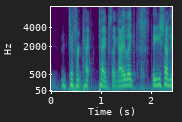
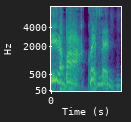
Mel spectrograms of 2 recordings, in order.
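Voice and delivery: imitating mom; 5 semitones higher than usual. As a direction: scold like an exasperated mother. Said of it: "when you imitate your mom".

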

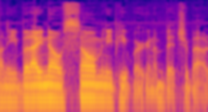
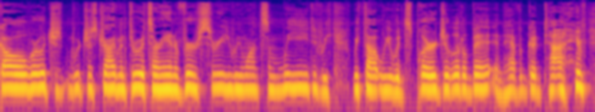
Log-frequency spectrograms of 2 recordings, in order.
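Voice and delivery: lightly voiced tourist couple; 7 semitones higher than usual. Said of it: "They're like".

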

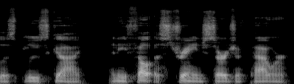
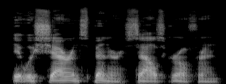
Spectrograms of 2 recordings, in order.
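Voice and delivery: ordinary delivery

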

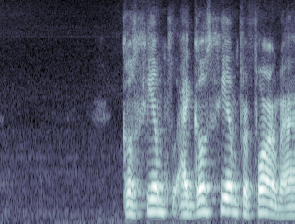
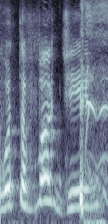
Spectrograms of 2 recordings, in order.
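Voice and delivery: mock indignant; 9 semitones higher than usual. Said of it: "I'm like".

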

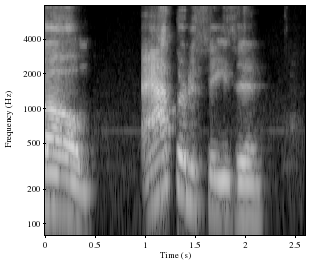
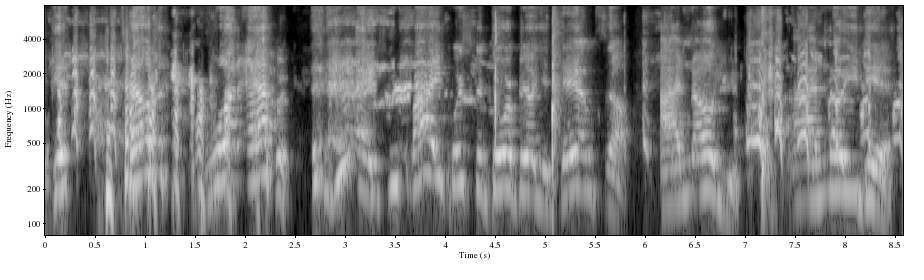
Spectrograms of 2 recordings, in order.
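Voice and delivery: laughing tease; 5 semitones higher than usual. Real, not acted. Teasing wife about the doorbell.

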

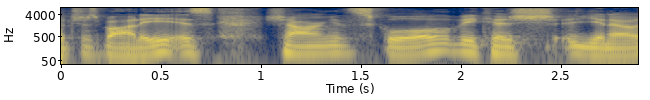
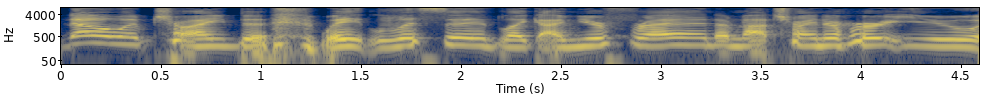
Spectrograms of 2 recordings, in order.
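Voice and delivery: high mock pleading, pitched much higher; pleading Millie; 12 semitones higher than usual. Millie begging her friends, high hammed-up pleading. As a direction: beg them to listen, hammed up. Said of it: "Millie's just like".

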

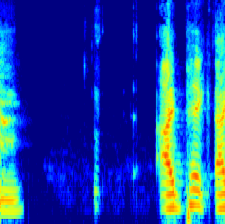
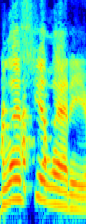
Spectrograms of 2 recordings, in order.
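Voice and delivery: high, loud hammed-up imitation; mock relatives; 8 semitones higher, 9 dB louder than usual. Imitating Maine family teasing him, loud and high. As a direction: belt out a mock folksy blessing. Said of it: "they would".

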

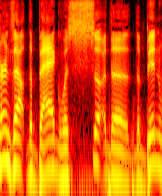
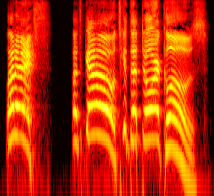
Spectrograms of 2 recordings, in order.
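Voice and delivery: put-on much higher, louder hurried call to the kid; high-strung call; 3 dB louder, slower than usual. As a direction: call out to the kid like a wound-up parent. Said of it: "I'm being a spaz, high-strung".

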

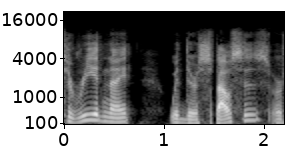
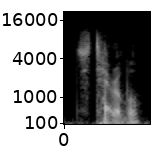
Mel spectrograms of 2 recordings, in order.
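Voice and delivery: whisper; 13 dB quieter than usual. Real, not acted. Whispered aside after laugh.

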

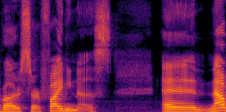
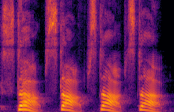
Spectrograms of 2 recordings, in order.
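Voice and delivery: raised voice, higher and louder; commanding stop; 5 semitones higher, 4 dB louder, much slower than usual. Retold or imitated. Rev pushing the girl away, shouting loudly to stop. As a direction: shout them to stop like breaking up a fight.

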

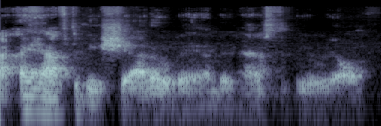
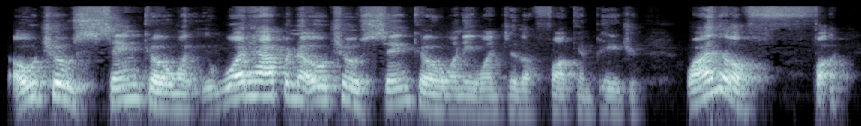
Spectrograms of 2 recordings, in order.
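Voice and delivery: higher, louder disbelief at the trade; higher, louder fan outraged by a trade; 8 semitones higher, 7 dB louder than usual. Real, not acted. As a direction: rage at a stupid trade.

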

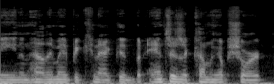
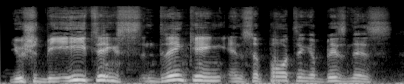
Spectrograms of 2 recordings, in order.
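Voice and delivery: loud, higher, slow accusing rant; angry accusation; 4 semitones higher, 4 dB louder than usual. Acted. Drunk tiefling berating a fellow customer as traitor. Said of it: "one of them goes up".

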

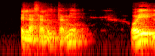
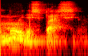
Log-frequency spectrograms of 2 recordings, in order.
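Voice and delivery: quieter, slower repeat; soft slow echo; 3 semitones lower, 7 dB quieter, slower than usual. Shown as a demonstration. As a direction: let it trail off like a breath.

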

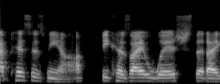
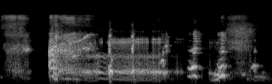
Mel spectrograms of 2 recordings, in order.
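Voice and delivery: high, drawn-out laugh; real amused laugh at a funny story. Real, not acted. Laughing at the child impression.

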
